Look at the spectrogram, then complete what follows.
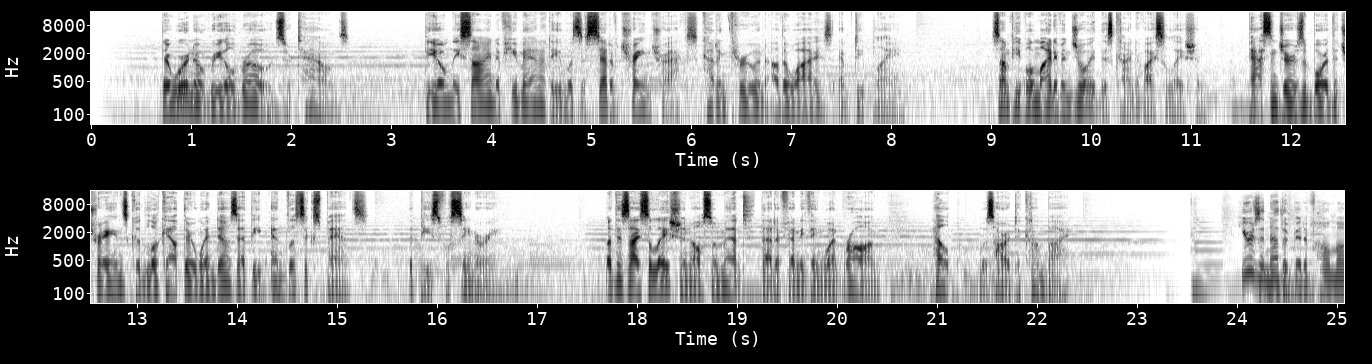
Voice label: narration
